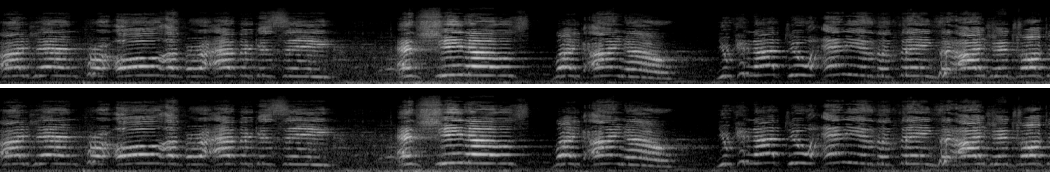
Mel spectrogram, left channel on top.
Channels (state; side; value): identical; both; correlation 1.00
